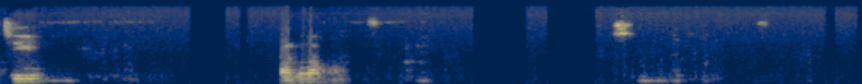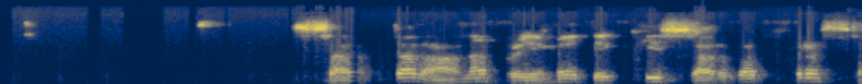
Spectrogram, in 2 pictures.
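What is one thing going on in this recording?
A man speaks in short bursts with pauses.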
